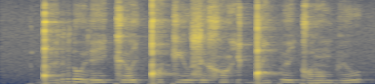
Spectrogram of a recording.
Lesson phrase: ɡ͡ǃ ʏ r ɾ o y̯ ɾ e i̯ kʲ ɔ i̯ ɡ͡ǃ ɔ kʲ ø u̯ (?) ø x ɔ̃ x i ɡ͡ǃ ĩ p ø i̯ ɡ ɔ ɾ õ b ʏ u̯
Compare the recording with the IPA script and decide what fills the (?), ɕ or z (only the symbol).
z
